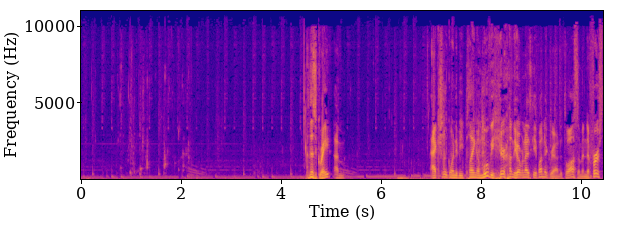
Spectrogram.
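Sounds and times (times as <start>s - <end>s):
water running or pouring for a drink: 0.6s - 2.4s
speech: 4.6s - 5.4s, 7.0s - 10.4s.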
